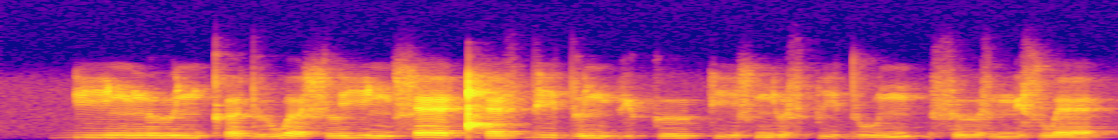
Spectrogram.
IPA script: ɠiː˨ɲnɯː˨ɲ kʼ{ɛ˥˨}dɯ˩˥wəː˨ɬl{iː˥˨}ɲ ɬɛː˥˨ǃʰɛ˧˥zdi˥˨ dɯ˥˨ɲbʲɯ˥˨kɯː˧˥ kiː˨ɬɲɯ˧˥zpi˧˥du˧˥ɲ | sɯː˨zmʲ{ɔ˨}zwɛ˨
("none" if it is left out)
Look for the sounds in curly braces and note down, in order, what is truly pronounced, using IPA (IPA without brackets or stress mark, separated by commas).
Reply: ə˥˨, iː˥˨, ə˨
